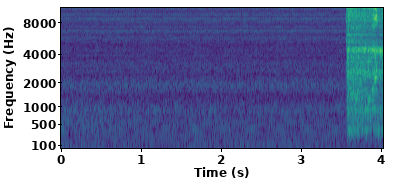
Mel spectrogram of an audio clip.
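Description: A gap between DVD trailers: a faint steady hum for about three and a half seconds. Near the end the next trailer's soundtrack cuts in suddenly with a loud, noisy sound.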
